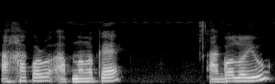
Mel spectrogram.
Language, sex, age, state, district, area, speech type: Assamese, male, 30-45, Assam, Majuli, urban, spontaneous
